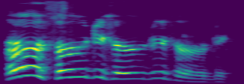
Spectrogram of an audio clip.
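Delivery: high squeaky Irish leprechaun. Pretend. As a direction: chirp it like a leprechaun. Mock Irish jig noises.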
